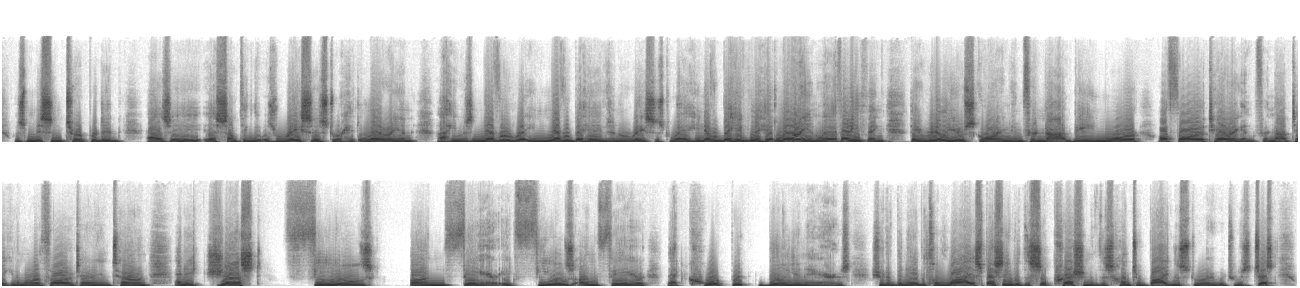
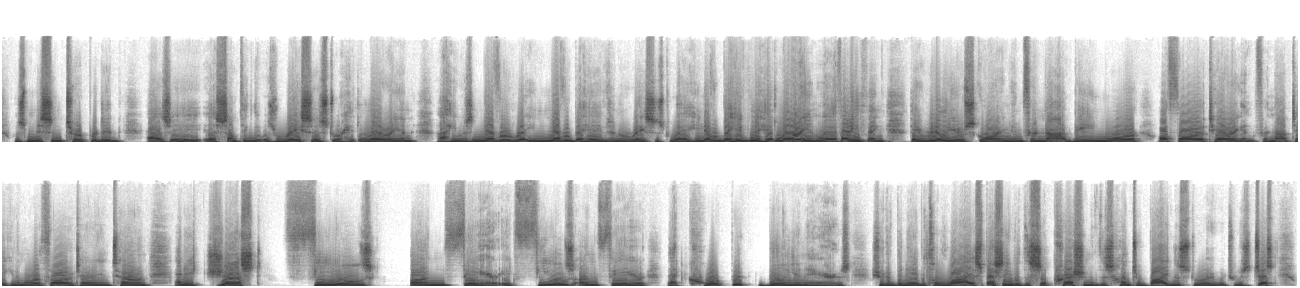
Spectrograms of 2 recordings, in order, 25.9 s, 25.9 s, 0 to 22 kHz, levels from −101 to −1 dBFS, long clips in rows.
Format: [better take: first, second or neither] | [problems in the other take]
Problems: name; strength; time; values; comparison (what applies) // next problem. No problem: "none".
neither | distortion; heavy; 6 dB below the speech; the same in both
